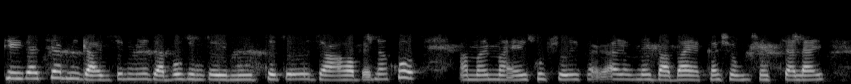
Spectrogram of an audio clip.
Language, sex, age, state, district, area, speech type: Bengali, female, 60+, West Bengal, Purba Bardhaman, rural, conversation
